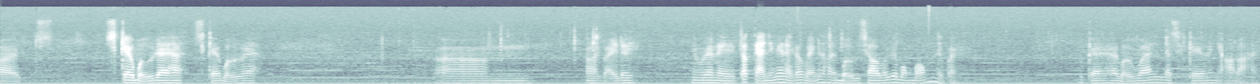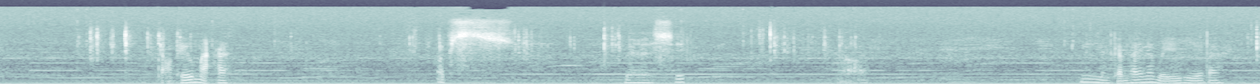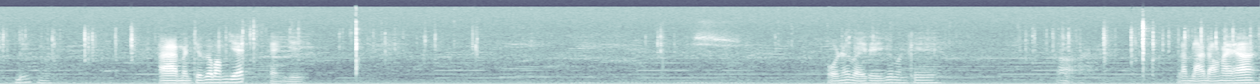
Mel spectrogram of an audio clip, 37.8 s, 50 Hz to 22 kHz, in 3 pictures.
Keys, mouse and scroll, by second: 6.2-7.9 scroll up 2, 7.9 right click, 8.3 b, 9.4-10.6 scroll down 7, 11.4 scroll up 6, 12.0 s, 13.7 ctrl+z, 14.1 b, 17.0 b, 17.5 right click, 18.7 b, 20.8 s, 23.7 middle click, 25.3 ctrl+z, 26.1 ctrl+z, 26.9 KP_3, 27.4 z, 28.2 shift+middle click, 28.9 right click, 29.4 b, 31.7 s, 33.5 middle click, 35.5-37.8 ctrl+z.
